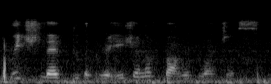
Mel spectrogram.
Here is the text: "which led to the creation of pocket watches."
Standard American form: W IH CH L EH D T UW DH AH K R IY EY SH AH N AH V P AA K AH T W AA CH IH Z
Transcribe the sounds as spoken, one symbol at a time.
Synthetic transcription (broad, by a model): W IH CH L EH D T UW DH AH K R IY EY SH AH N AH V B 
